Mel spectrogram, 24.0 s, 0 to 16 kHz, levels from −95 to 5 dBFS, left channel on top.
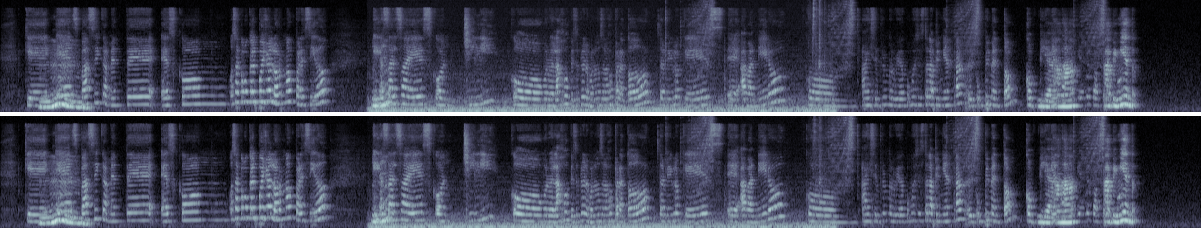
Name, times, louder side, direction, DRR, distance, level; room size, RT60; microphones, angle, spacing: voice 1, 0.1-7.0 7.4-9.9 10.2-15.7 16.1-22.5, right 1 dB, 80° right, 1.1 m, -30 dB
voice 2, 0.8-1.7 7.4-7.8 20.8-21.5 22.1-22.7, right 1 dB, 15° right, 0.3 m, -20 dB
sound 1, 7.3-16.7, left 1 dB, 80° left, 0.6 m, -31 dB
sound 2, 13.6-14.3 16.4-17.1 18.9-19.6 21.5-22.1, right 4 dB, 40° right, 0.7 m, -39 dB
2.6 x 2.2 x 2.4 m
head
